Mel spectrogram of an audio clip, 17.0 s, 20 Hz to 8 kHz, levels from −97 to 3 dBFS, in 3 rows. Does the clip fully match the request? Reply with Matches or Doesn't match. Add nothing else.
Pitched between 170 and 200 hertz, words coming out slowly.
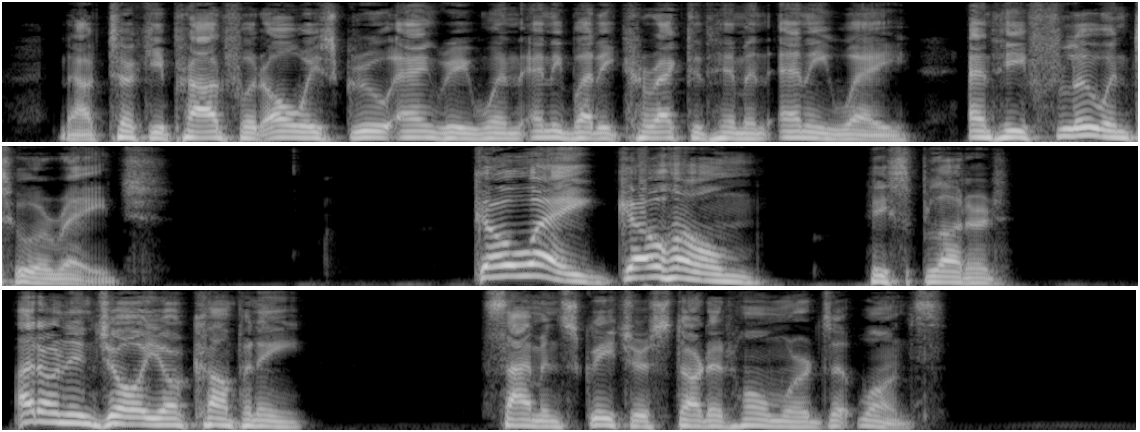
Doesn't match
